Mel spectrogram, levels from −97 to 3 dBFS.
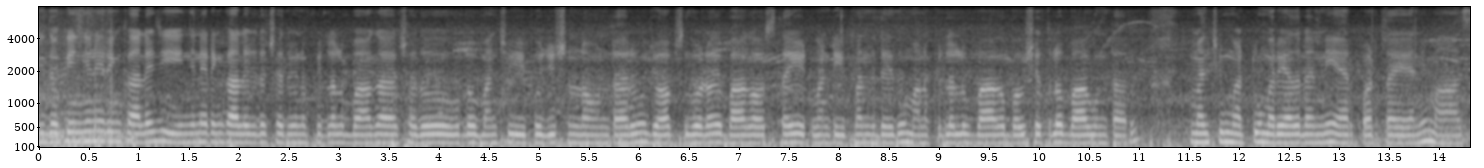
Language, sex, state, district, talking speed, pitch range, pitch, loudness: Telugu, male, Andhra Pradesh, Guntur, 135 wpm, 170-180 Hz, 175 Hz, -23 LUFS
